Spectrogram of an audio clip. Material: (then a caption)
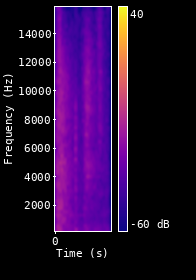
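Bread. A knock on the bottom of a freshly baked loaf of bread gives a single dull, low thump with a hollow tone. The hollow sound shows the bread is baked through and done.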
